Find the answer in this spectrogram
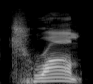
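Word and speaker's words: Tromp: It's Trump. Oh. Rhymes with stomp. Or romp room. Folks, we got a full count on Chadwick Trump.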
